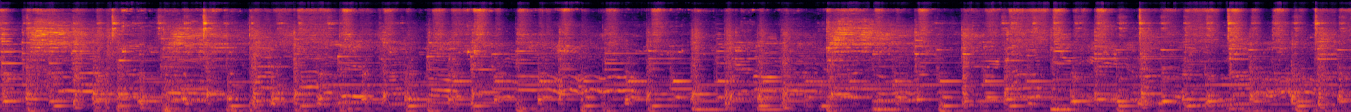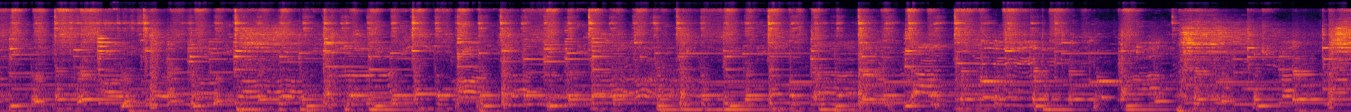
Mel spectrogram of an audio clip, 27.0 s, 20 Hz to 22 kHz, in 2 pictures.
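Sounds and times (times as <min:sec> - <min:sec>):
steady low drum beat: 0:00.0 - 0:24.2
gamelan-style percussion: 0:00.0 - 0:27.0.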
